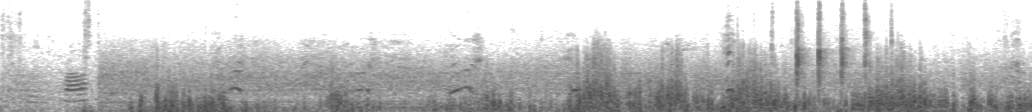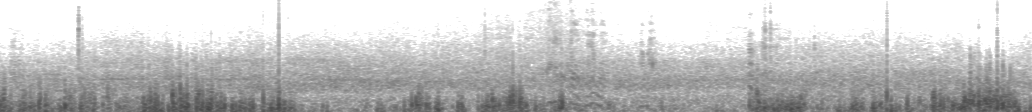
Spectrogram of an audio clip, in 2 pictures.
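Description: Puppies yip and whine as they play.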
